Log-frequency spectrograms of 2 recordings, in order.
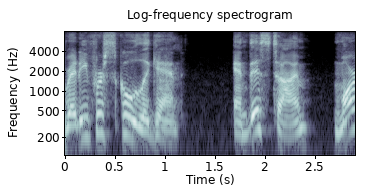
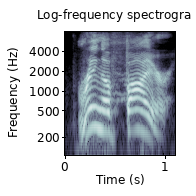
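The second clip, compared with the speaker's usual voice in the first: battle cry; 8 semitones higher than usual. A narrator's reading. Gil calling his plan to the tank gang, battle cry. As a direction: shout the signal to the gang. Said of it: "he cried".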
